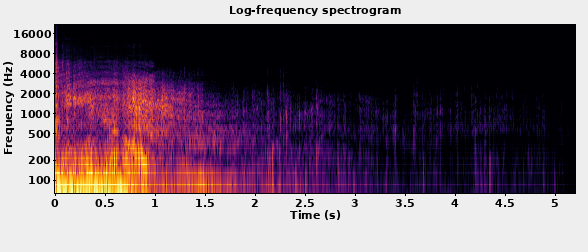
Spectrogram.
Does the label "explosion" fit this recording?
Yes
